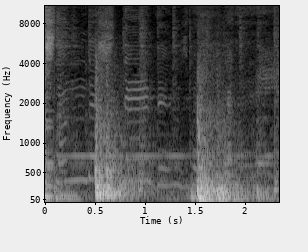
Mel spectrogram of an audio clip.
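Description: Two heavy thuds about a second apart, each ringing out briefly, with music in the background.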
